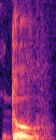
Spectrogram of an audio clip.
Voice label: "dùu", Apatani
